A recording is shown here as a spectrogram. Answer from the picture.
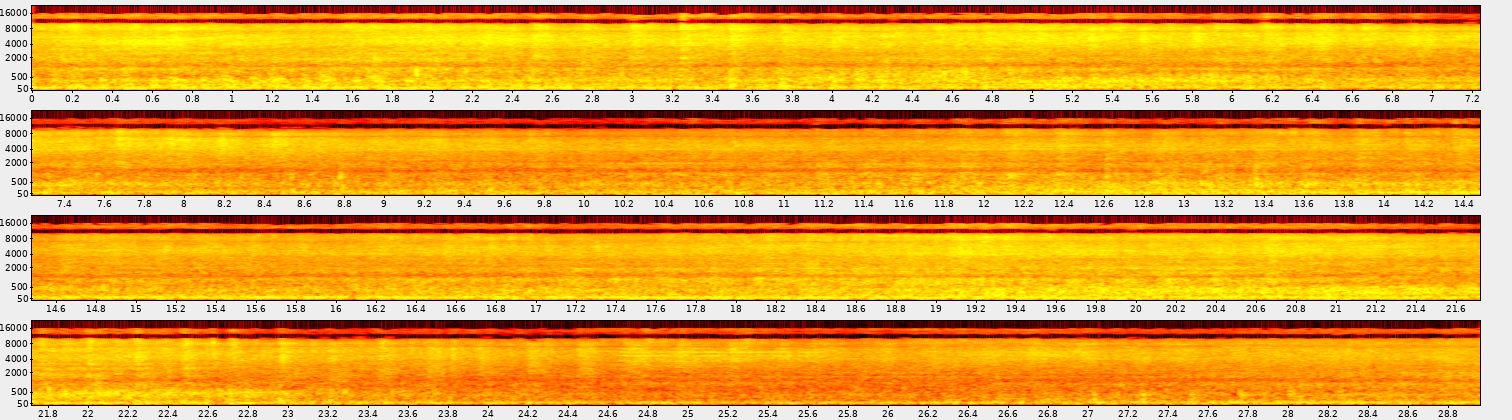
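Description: Norfolk Southern freight train cars rolling past close by: a steady, loud rumble of steel wheels on the rails.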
